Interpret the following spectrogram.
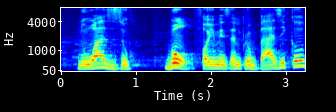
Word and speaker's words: oiseau: E por fim, as letras E mais A mais U, que devem ser pronunciadas como um bloco e que fazem o som O. Portanto, essa palavra não é pronunciada oiseau, mas un oiseau. Un oiseau.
